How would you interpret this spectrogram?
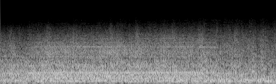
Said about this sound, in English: At the front of the speeding train, the rails stretch across a narrow bridge over a ravine.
